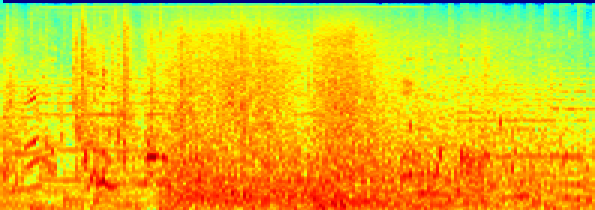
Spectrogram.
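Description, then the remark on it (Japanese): Ocean waves wash and churn at the beach, a steady loud surf with a sharp splash near the start, then continuous frothy rushing water. “これだけ綺麗な海だもの、しょうがないじゃない。”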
